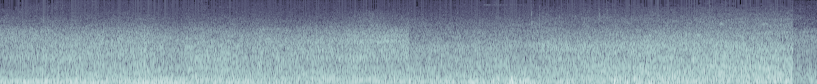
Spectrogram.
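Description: Wind buffeting the camera microphone: a steady rushing noise throughout, with a low steady hum under it for the first second and a half or so.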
